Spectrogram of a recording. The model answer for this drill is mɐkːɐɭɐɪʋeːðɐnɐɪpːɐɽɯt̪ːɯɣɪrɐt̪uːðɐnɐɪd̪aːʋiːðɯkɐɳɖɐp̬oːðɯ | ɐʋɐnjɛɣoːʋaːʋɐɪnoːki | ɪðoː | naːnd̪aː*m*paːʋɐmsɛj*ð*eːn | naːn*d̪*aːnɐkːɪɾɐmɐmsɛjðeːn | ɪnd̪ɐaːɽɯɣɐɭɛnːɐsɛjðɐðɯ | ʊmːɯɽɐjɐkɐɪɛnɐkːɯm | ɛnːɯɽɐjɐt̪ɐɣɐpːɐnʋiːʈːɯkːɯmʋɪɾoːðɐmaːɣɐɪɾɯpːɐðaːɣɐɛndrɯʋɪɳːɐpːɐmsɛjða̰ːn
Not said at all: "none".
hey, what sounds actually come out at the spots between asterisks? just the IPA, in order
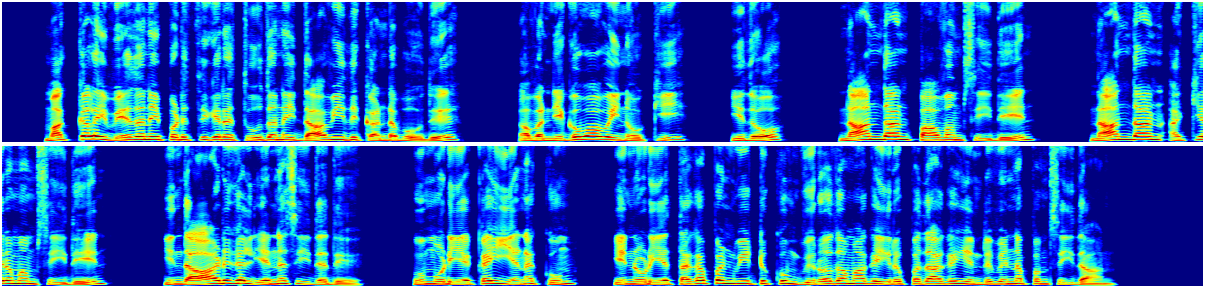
n, ð, d̪

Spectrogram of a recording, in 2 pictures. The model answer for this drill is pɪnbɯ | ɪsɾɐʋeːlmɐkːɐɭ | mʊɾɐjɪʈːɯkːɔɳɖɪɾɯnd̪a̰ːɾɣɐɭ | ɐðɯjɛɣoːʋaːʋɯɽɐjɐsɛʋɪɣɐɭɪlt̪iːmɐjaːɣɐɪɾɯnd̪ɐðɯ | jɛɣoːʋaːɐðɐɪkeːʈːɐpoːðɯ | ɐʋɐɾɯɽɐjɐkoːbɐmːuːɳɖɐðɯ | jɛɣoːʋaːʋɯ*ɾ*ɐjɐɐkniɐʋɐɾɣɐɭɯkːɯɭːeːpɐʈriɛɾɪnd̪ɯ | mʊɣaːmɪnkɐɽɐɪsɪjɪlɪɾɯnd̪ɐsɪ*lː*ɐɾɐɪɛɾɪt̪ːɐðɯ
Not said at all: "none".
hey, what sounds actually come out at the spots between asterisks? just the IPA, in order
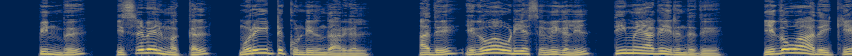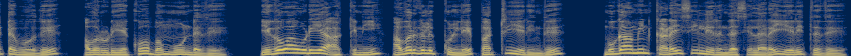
ɽ, l

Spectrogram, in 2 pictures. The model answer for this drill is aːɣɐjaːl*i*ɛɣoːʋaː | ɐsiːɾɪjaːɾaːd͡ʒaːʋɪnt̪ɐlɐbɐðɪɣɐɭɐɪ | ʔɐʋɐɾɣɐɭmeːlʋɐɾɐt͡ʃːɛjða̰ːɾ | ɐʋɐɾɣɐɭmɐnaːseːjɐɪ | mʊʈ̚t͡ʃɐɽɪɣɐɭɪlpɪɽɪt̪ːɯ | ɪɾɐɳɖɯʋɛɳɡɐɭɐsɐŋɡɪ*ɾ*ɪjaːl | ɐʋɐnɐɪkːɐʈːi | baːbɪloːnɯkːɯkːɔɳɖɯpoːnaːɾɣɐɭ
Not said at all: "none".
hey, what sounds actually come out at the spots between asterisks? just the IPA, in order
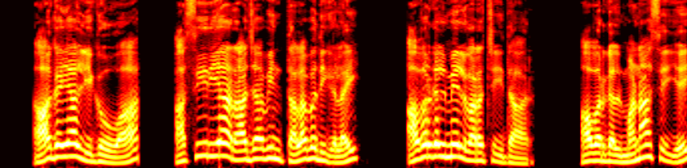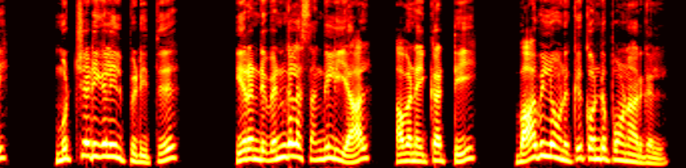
j, l

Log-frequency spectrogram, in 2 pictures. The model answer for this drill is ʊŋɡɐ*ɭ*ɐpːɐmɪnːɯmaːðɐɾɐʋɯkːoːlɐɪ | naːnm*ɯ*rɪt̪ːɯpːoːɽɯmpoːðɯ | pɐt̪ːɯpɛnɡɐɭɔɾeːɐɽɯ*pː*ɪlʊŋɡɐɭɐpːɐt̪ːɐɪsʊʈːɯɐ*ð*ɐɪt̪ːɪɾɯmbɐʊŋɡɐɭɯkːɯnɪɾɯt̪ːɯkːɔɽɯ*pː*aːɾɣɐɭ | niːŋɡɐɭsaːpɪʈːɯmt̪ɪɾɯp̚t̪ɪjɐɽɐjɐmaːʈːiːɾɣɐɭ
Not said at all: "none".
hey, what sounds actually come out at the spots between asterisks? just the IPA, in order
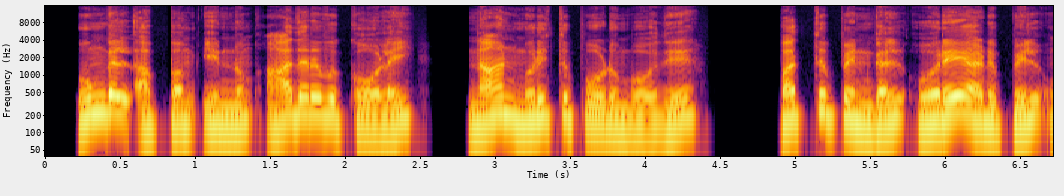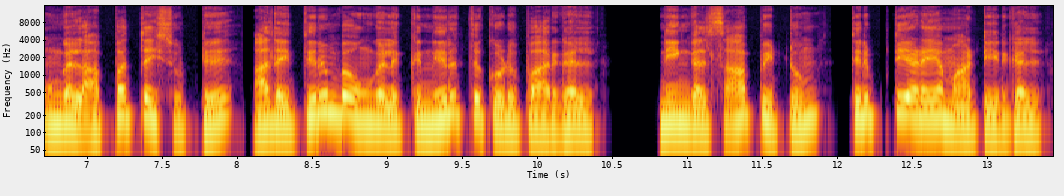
ɭ, ʊ, pː, ð, pː

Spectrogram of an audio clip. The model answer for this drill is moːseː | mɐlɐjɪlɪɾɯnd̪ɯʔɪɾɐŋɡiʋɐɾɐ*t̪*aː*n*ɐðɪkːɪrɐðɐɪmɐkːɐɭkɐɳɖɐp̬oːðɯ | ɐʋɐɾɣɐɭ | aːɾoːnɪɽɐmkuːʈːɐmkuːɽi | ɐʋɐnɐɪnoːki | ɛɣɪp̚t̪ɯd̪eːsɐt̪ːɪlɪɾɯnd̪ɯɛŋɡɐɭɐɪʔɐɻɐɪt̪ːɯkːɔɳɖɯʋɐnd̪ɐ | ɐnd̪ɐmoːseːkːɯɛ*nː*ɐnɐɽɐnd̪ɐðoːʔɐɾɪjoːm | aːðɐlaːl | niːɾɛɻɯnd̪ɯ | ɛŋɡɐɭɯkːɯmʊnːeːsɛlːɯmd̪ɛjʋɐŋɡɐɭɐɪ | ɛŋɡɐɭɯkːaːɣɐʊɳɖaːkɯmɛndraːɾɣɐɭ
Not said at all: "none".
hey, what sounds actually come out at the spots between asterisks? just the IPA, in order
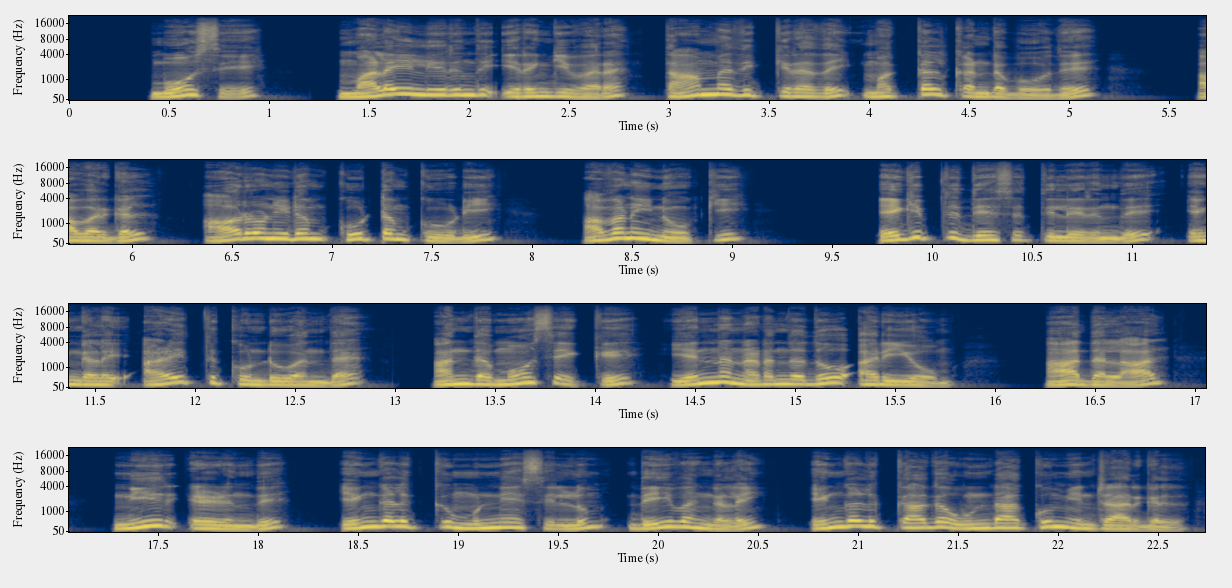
t̪, m, nː

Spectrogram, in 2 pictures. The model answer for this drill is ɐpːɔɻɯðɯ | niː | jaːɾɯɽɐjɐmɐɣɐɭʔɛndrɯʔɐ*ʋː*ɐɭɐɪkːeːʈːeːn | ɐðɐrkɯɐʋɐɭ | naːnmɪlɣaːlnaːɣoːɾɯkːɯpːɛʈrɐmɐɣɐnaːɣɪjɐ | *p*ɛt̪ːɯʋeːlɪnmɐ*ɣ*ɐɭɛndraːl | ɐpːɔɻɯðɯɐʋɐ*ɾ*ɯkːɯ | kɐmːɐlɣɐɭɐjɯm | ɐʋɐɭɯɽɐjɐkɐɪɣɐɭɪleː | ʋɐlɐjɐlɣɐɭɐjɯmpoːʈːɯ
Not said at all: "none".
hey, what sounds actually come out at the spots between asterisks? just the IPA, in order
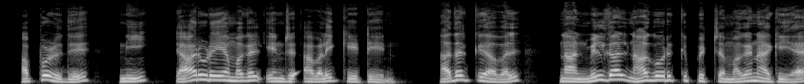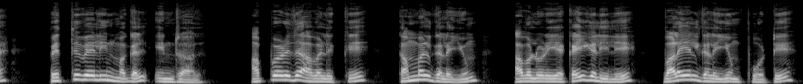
ʋ, p, ɣ, ɭ

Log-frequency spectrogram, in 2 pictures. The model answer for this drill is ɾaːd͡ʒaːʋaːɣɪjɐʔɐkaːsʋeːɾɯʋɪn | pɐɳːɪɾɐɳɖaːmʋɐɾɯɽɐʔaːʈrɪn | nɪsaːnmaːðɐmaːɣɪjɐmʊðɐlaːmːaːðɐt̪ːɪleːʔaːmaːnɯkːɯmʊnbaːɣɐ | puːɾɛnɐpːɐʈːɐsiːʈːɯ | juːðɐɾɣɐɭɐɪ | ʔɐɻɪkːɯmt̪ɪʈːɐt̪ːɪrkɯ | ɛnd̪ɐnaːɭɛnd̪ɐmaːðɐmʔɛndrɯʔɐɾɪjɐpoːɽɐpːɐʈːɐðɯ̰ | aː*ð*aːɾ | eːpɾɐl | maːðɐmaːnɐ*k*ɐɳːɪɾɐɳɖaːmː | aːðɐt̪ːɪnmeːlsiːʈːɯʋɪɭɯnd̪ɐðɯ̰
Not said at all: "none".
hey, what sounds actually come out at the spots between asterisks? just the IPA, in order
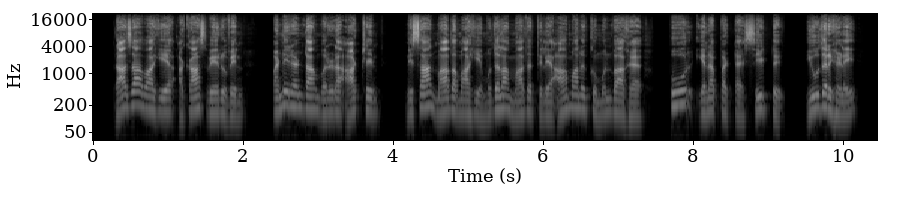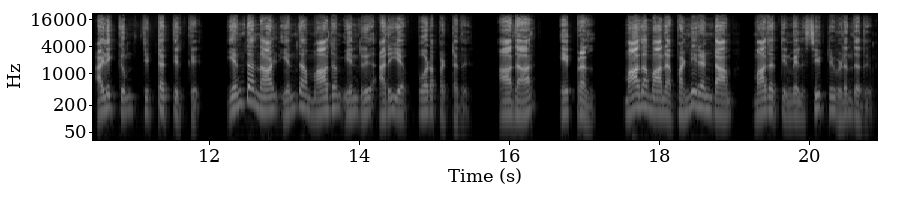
ð, p

